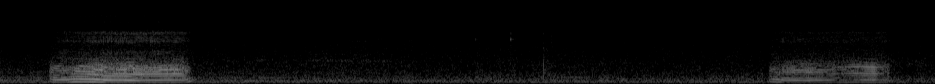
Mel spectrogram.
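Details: Sleeping dog snoring: two long, buzzing, rattling inspiratory snores separated by a quiet pause, in a quiet room.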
